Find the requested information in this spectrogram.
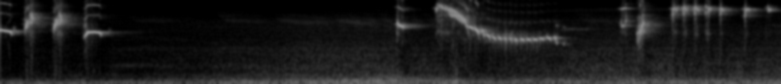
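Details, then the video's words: Orange-headed thrush song, used in the morning to stimulate other birds to sing: a few sharp high chirps, a pause, then a long descending slurred whistle and a quick run of high twittering notes. "Saatnya Buat ANIS MERAH NGEPLONG Gacor dirumah. Pancing dengan suara burung ini baik pagi hari."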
